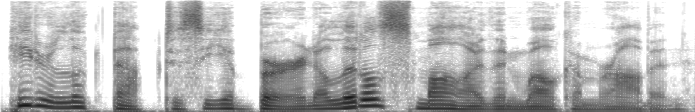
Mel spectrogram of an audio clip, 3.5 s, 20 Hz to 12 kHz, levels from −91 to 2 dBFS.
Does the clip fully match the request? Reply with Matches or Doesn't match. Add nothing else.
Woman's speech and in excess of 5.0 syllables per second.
Doesn't match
